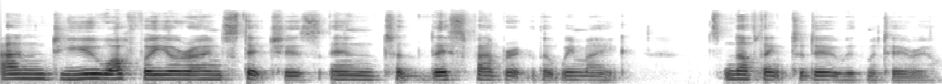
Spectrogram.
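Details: Adult speaker; Normal speech.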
